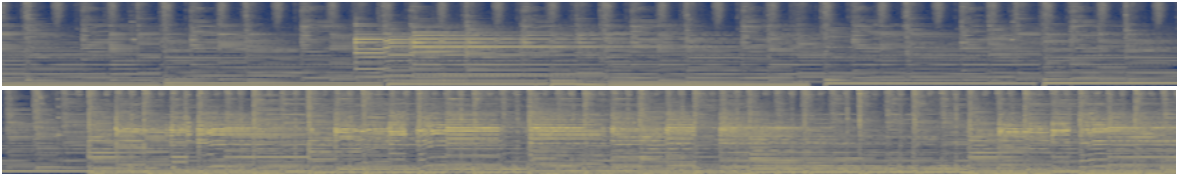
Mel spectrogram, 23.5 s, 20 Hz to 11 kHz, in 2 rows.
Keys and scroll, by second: 0.7 m, 3.7-4.7 typing, 4.7 Escape, 17.9 ctrl+a, 18.8 ctrl+h, 20.8 q, 23.1 m.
